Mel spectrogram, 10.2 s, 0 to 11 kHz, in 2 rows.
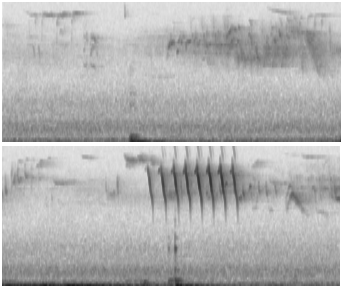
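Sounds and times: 
low rumbling noise: 1.8 - 2.9, 5.0 - 8.4
Marsh tit Poecile palustris calling high downward-sweeping notes: 6.9 - 9.0.

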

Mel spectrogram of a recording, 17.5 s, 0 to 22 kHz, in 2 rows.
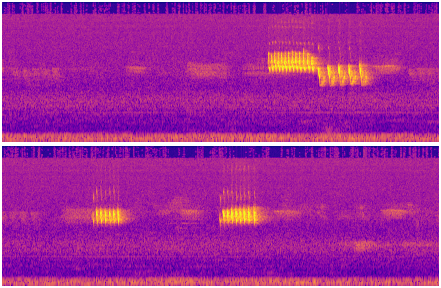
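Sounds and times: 
low rumbling background noise: 0.0 - 17.4
Chloris chloris European greenfinch giving rapid trilled calls: 5.3 - 8.0, 10.4 - 11.3, 13.1 - 14.4.

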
